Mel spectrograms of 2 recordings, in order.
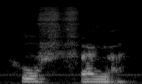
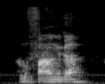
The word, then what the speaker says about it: Hufanga: Then they finally get a safety at, don't know how to say this dude's name, Talanoa. Sure. – Hufanga. – Hufanga. – Hufanga.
